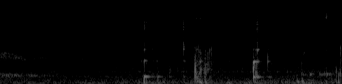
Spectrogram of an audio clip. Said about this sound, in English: Pardon my drinking. It's water, by the way. Water.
